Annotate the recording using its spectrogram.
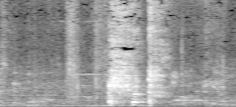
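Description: A person coughing: a short burst of two or three quick coughs about a second in, over faint background chatter.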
